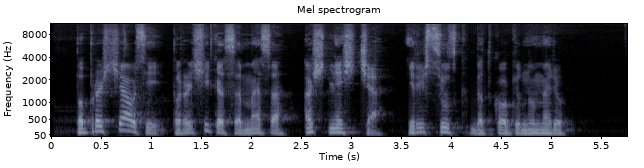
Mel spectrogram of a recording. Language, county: Lithuanian, Vilnius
